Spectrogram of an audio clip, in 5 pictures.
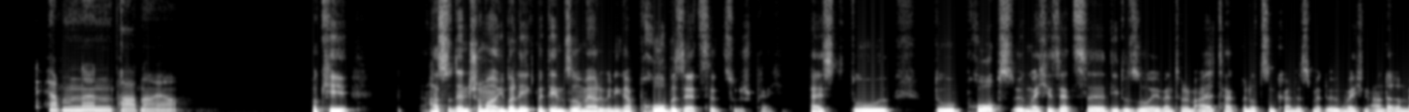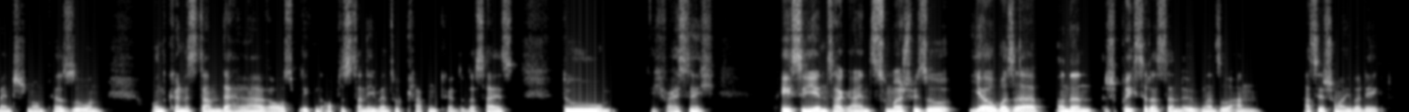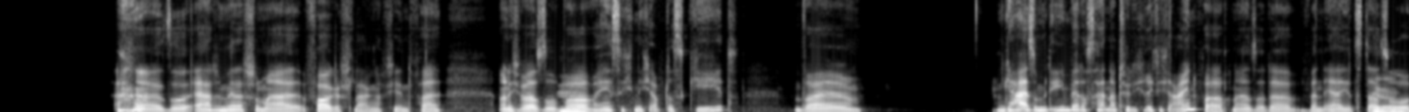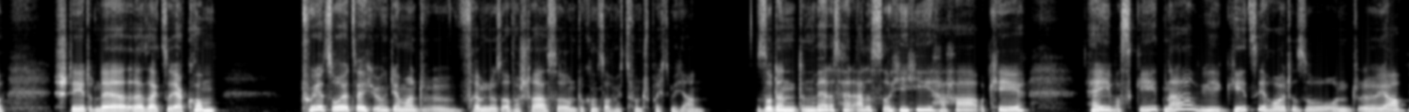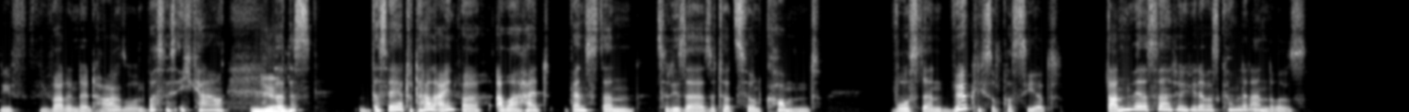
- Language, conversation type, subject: German, advice, Wie kann ich Small Talk überwinden und ein echtes Gespräch beginnen?
- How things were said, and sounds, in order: in English: "Yo, what's up?"; chuckle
